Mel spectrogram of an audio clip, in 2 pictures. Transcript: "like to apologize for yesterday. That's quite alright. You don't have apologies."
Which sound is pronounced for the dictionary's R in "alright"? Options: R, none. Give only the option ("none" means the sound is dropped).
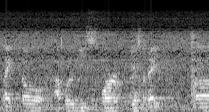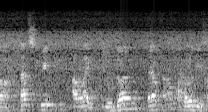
none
